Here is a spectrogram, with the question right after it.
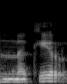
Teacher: ini juga idgham, nun ketemu nun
